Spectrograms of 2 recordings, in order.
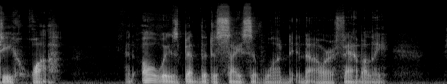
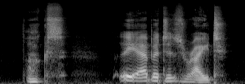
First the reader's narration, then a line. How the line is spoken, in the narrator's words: said hoarsely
